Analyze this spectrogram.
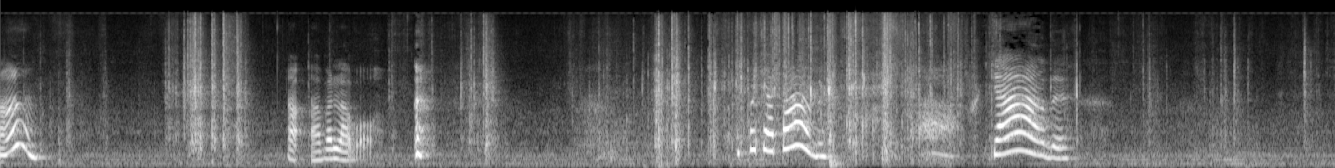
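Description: A cat rummages in a paper bag, the paper rustling and crinkling.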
